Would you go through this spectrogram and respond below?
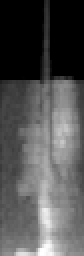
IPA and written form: jes (yes)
